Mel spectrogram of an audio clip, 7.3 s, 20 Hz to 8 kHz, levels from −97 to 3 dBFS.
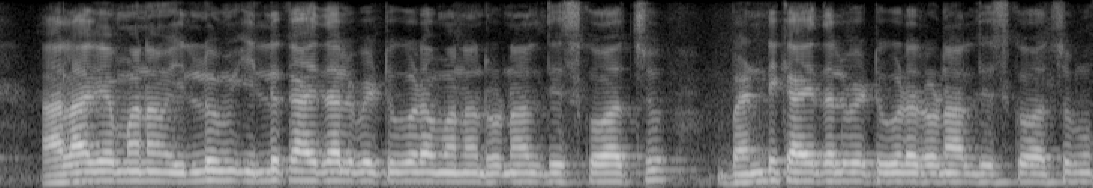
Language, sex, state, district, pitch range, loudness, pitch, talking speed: Telugu, male, Telangana, Karimnagar, 135-145 Hz, -23 LUFS, 140 Hz, 130 wpm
